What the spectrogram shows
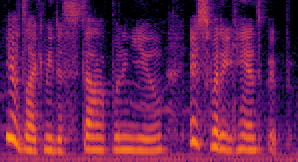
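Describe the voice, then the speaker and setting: Woman reading as a bitter, jealous schoolgirl who sneers insults, lively swings, a bit higher. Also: moderate pace, lightly acted. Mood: sneering. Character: spiteful gloomy teenage girl, jealous and obsessive. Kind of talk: reading game dialogue aloud.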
